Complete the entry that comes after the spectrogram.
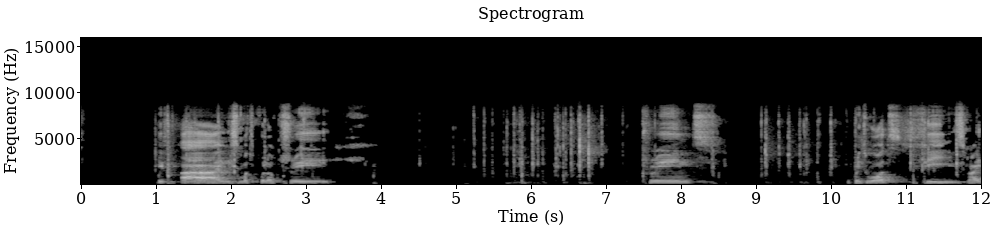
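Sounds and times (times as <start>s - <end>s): typing on keyboard: 1.0s - 1.4s, 5.0s - 7.0s, 8.2s - 12.0s.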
